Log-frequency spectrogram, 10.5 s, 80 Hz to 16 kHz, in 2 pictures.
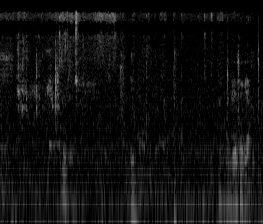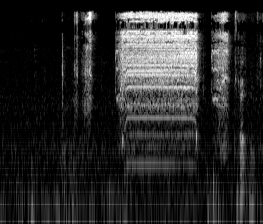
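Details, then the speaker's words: Room talk and handling clatter, then a loud, steady drill whine for about two seconds as a surgical drill runs through a patient-specific guide in a custom 3D trochlear knee resurfacing workshop. "now what happens now is that you will use the full drill and drill the hole for the implant keep in all the way down"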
